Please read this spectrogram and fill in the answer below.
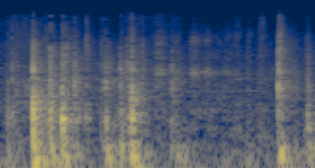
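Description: Two cats, a hairless cat and an orange tabby, in a brief scuffle: a quick flurry of sharp, noisy sounds in the first second or so, then quieter.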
